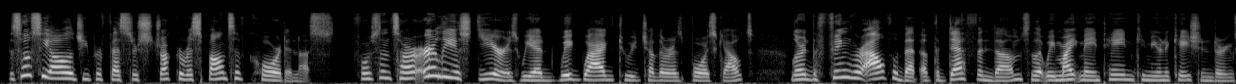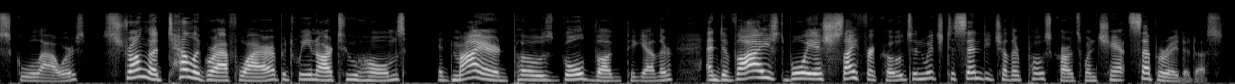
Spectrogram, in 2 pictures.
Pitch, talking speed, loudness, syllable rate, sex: 220 Hz, 170 wpm, -20 LUFS, 4.8 syllables/s, female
